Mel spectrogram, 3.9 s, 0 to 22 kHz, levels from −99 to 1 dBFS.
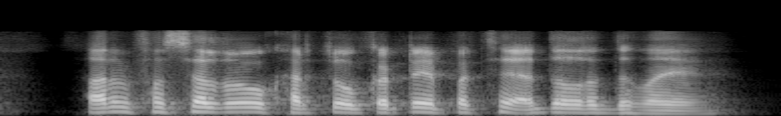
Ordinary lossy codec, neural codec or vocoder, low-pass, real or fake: MP3, 64 kbps; codec, 16 kHz, about 1 kbps, DyCAST, with the encoder's durations; 7.2 kHz; fake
